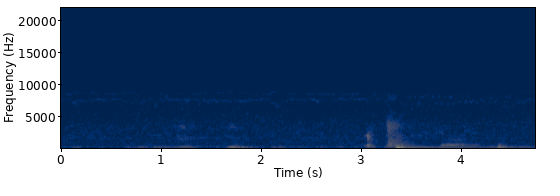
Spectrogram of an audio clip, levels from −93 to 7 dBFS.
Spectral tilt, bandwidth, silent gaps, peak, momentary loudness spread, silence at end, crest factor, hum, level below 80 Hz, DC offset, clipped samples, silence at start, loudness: -5.5 dB/octave; over 20 kHz; none; -40 dBFS; 11 LU; 0 s; 24 dB; none; -76 dBFS; under 0.1%; under 0.1%; 0 s; -61 LUFS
